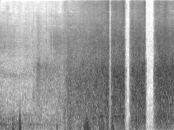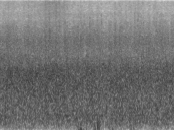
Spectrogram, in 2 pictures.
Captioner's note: audience applauds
